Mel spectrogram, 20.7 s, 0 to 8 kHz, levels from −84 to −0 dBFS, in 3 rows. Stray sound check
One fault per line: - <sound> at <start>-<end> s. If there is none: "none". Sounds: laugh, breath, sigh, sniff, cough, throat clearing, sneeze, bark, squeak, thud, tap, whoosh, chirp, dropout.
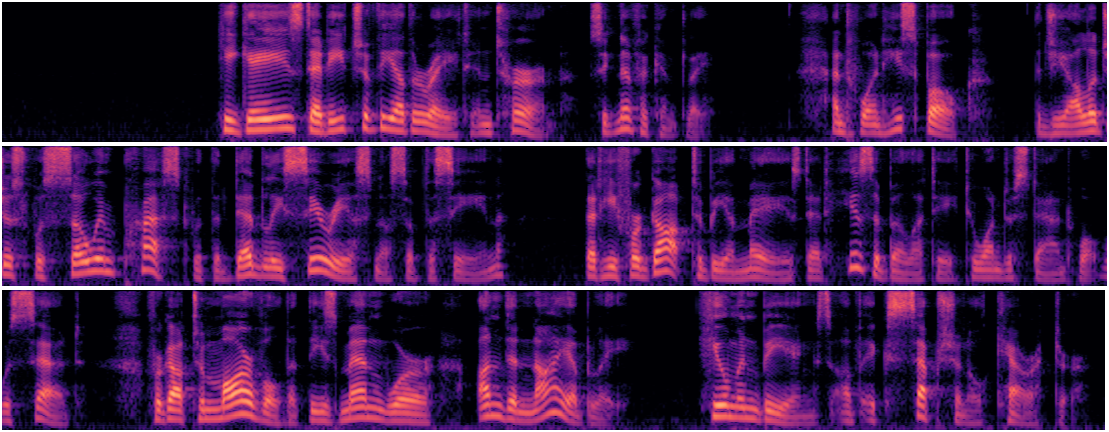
none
